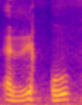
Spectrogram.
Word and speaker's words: الرق: عنوان الصحيح الرق في الإسلام. – ألف لام. – ألف لام الرق، لا تلفظ اللام.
